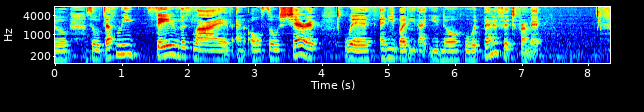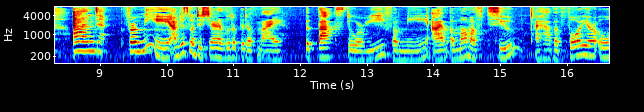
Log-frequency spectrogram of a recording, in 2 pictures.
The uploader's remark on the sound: This episode is a recording of an Instagram live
